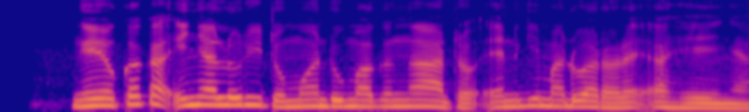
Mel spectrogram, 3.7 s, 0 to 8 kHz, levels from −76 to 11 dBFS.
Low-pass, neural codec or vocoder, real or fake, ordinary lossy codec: none; none; real; none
